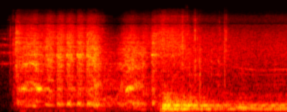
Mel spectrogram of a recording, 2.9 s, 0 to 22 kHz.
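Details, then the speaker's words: Toyota Surf/4Runner with intermittent no-crank on first key turn: slow, labored cranking for about 1.5 seconds before catching and settling to idle; starter motor getting tired, start-relay fault suspected. "yup the starter motor is getting tired"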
